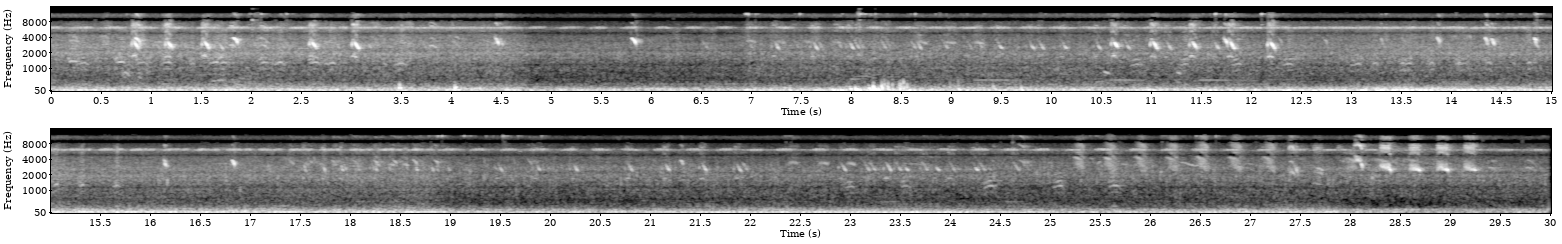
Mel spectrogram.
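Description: Birds chirping: short high calls repeating many times, in clusters near the start and again near the end, over a steady high-pitched whine and a low background rumble.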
